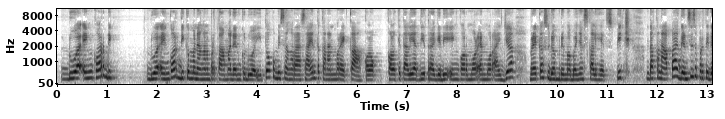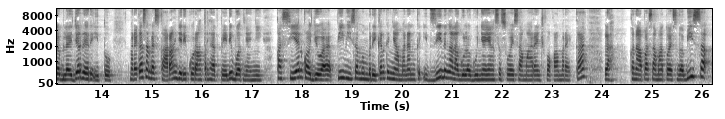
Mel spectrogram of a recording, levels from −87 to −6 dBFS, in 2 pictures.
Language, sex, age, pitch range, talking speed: Indonesian, female, 20-39, 215-270 Hz, 165 wpm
